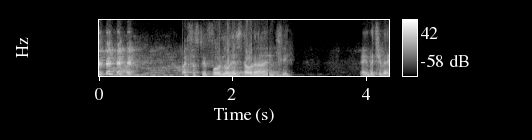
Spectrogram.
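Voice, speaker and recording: A man talks at a very slow pace. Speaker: former expatriate in Italy. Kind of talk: casual interview. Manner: slow, calm, soft-spoken; calm.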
